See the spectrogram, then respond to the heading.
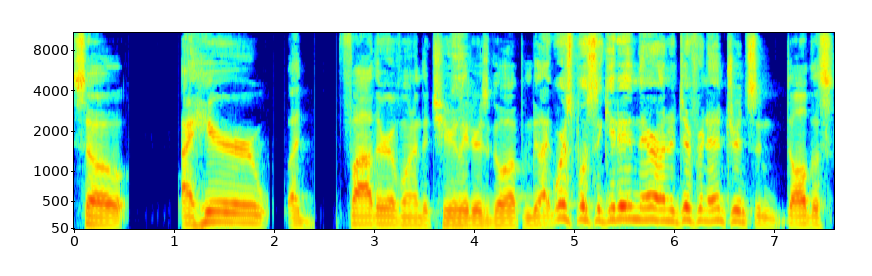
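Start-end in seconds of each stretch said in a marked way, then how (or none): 4.8-6.8 stressed, frantic, high, rushed, freaking-out voice. Retelling a cheerleader's father at the entrance line: imitating a freaking-out father. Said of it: "he was actually freaking out".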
